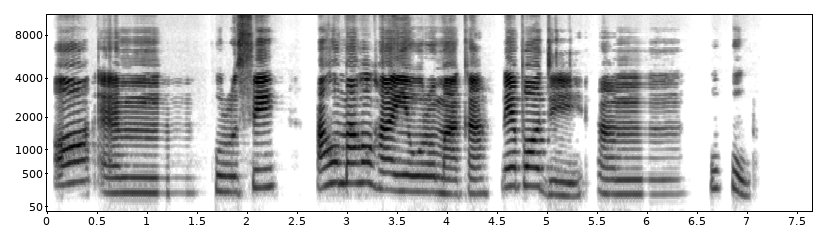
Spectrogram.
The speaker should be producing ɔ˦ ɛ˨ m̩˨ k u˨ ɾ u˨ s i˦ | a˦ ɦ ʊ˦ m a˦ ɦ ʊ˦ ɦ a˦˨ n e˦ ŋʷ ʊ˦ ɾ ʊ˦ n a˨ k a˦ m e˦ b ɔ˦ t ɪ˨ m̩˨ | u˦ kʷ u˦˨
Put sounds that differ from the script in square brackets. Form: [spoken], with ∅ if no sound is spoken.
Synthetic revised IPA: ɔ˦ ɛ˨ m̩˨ k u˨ ɾ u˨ s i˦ | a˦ ɦ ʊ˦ m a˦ ɦ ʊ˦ ɦ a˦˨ [ɲ] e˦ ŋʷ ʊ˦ ɾ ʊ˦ [m] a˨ k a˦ [n] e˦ b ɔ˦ [d] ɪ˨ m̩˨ | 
